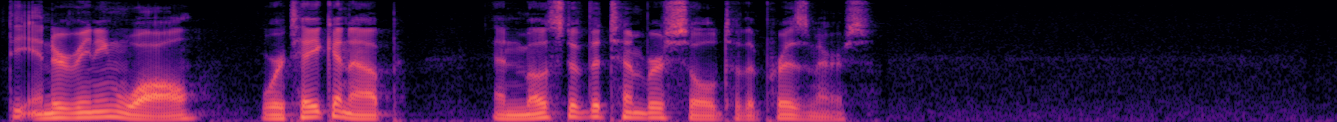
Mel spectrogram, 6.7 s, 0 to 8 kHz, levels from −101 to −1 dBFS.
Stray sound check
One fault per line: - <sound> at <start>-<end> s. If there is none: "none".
none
